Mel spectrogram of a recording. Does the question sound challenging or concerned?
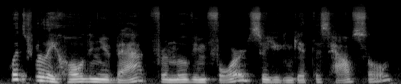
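concerned. The question is asked in a caring, concerned tone. The asker cares and wants to help. The speaker calls it right. "I have empathy for you"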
